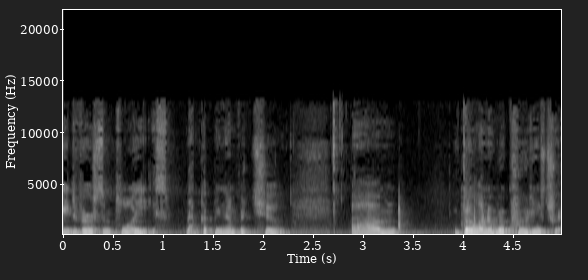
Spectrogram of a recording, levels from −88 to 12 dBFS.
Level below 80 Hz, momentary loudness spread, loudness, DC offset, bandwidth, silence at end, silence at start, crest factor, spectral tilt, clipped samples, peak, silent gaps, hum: -56 dBFS; 19 LU; -21 LUFS; under 0.1%; 13 kHz; 0 s; 0 s; 20 dB; -6.5 dB/octave; under 0.1%; -2 dBFS; none; none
